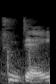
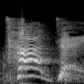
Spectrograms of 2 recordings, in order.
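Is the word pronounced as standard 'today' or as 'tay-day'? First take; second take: standard; tay-day. First: It is said the standard way. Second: It is said like 'tay-day'. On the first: This is not how the speaker's people say it. "We don't say today" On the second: This is how the speaker's people say it. "We say today. ... T A Y D A Y"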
